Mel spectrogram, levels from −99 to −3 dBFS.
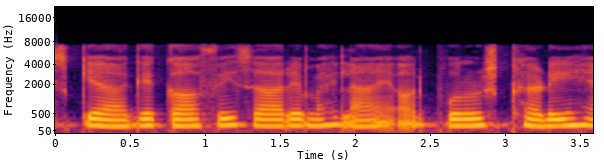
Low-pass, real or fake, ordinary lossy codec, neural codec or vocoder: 7.2 kHz; fake; none; codec, 16 kHz, 8 kbps, FunCodec, trained on LibriTTS, 25 frames a second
